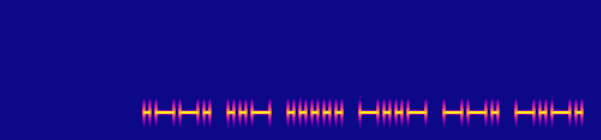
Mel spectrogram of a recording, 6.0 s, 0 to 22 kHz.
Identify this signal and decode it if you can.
Morse code, heard as a keyed tone, about 20 wpm, 700 Hz. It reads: PU5XGC
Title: DXCC-100 Call Signs - 6 Characters - 20wpm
